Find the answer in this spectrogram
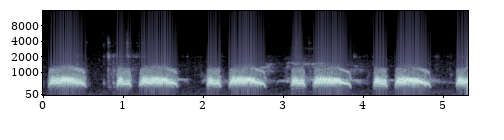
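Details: Spotted dove performing 'thổ sấm' voice cooing: a steady run of loud, husky low coos, short notes alternating with longer drawn-out ones, repeated almost without pause.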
